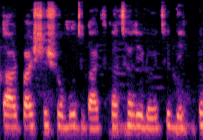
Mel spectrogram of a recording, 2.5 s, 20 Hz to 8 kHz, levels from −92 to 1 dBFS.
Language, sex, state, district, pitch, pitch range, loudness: Bengali, female, West Bengal, Jhargram, 215 Hz, 200-225 Hz, -18 LUFS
